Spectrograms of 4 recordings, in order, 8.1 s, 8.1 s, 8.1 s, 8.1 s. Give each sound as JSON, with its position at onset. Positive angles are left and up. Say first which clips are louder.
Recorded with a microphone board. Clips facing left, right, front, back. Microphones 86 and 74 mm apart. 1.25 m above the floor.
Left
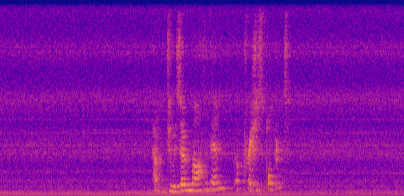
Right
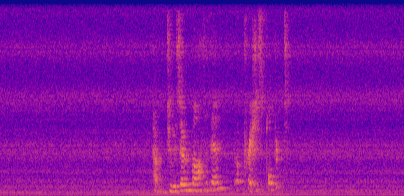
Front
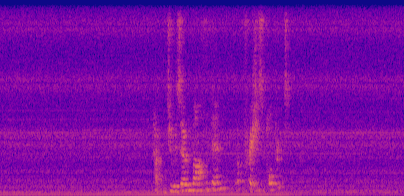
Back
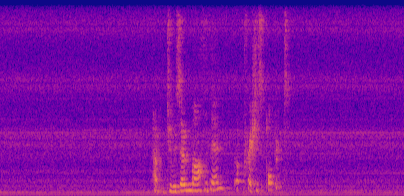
{"t": 3.0, "sound": "a woman speaking", "louder": "left 1 dB, back 8 dB", "azimuth_deg": 170, "distance_m": 1.9}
